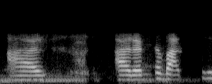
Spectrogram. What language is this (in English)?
Bangla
